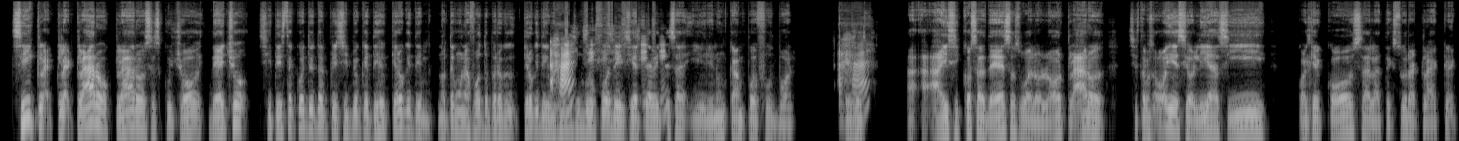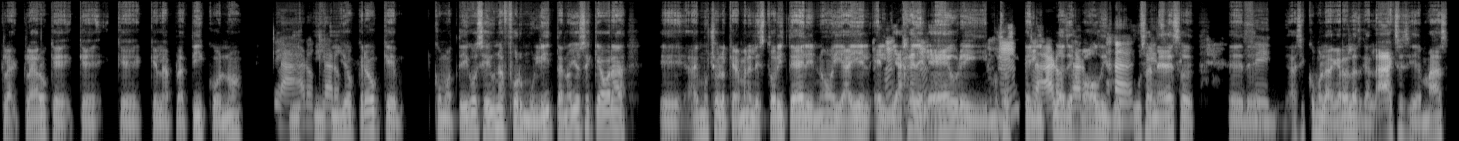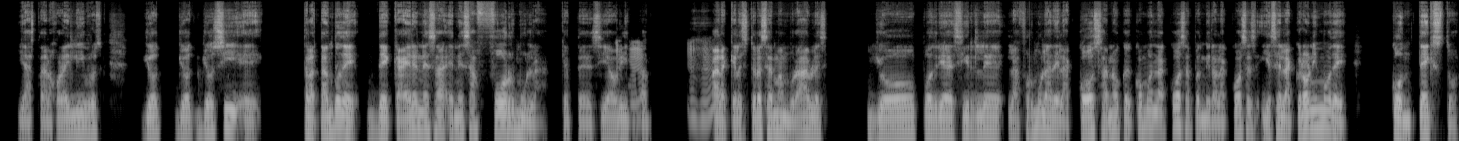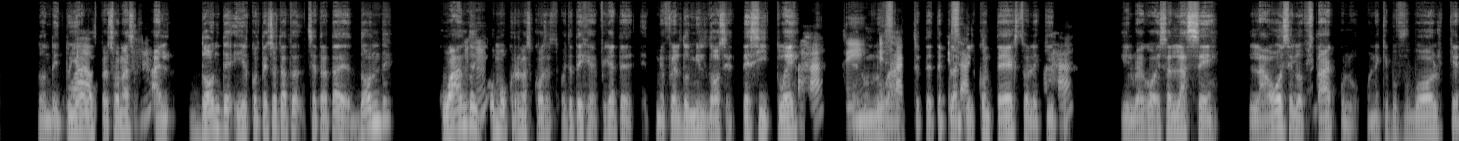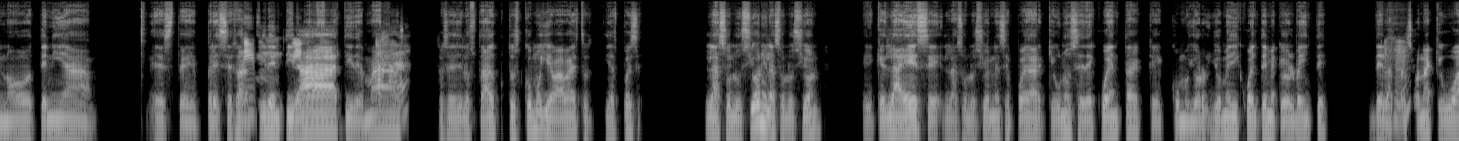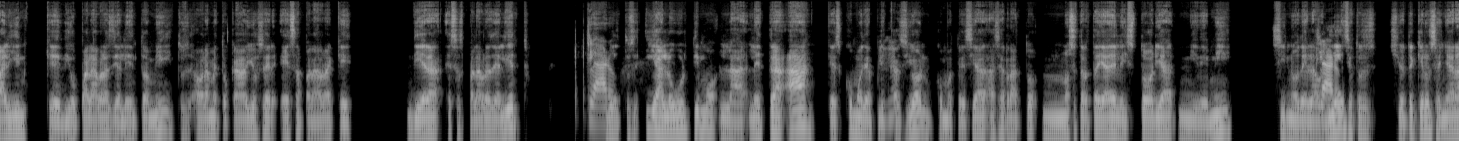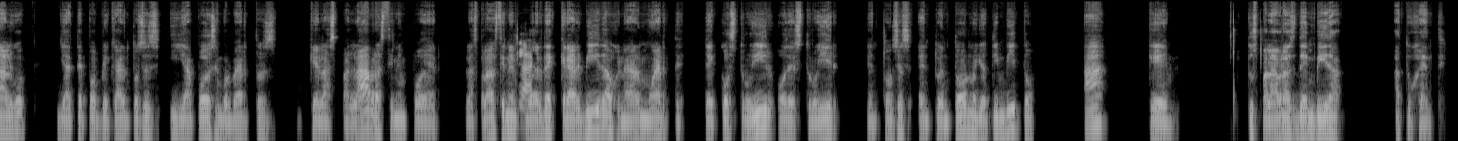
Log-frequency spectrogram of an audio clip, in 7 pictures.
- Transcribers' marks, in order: tapping; in English: "storytelling"; chuckle; lip smack; other background noise
- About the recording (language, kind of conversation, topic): Spanish, podcast, ¿Qué haces para que tus historias sean memorables?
